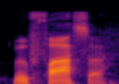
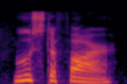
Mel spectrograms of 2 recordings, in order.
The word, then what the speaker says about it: Mufasa: hill member for 19 months jay can you pronounce simba's father's name mufasa mustafar what'd you say on your stream mustafa no you said mafusa mafusa that's what i said i was like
